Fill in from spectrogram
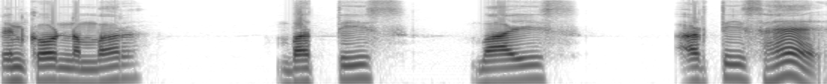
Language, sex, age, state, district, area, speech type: Hindi, male, 30-45, Rajasthan, Bharatpur, rural, spontaneous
